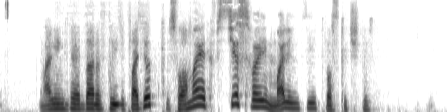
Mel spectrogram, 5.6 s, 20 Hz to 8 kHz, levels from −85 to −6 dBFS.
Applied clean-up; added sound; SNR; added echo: neural mask model DeepFilterNet 3.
